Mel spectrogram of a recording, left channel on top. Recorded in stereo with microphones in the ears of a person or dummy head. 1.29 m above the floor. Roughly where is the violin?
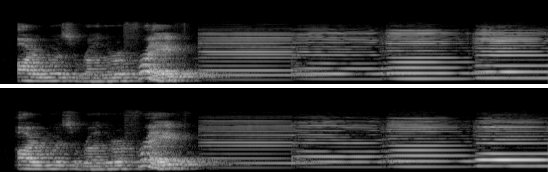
Left.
